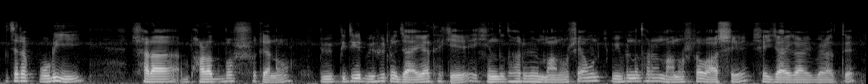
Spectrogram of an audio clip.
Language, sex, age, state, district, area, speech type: Bengali, male, 18-30, West Bengal, Birbhum, urban, spontaneous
